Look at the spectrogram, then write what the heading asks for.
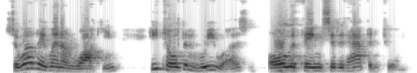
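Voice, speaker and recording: A man reads a children's adventure story aloud as a storyteller. His pitch moves around in a lively way, and his delivery is expressive. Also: fast, low-quality recording. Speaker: reader. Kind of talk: storybook read-aloud with acted dialogue.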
